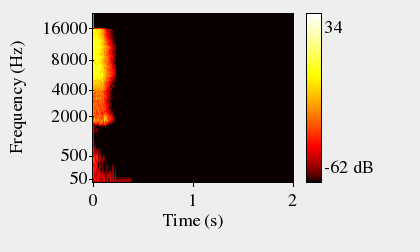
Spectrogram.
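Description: Silence: the last word of a spoken sentence fades out in the first fraction of a second, then the sound track is completely silent.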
